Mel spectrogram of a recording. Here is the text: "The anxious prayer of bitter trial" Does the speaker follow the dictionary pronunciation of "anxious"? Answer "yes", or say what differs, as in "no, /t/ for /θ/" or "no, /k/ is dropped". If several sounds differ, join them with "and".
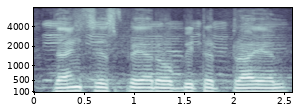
no, /s/ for /ʃ/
